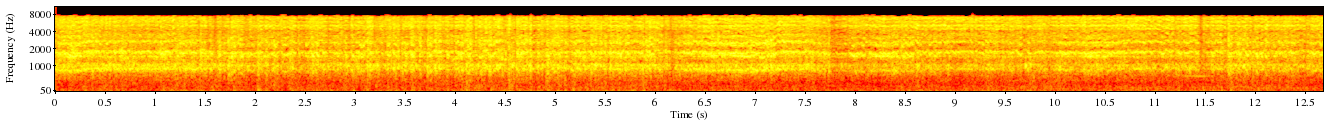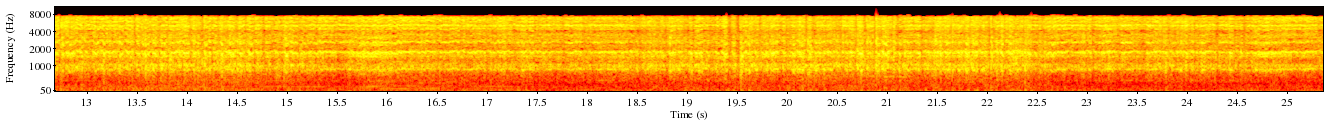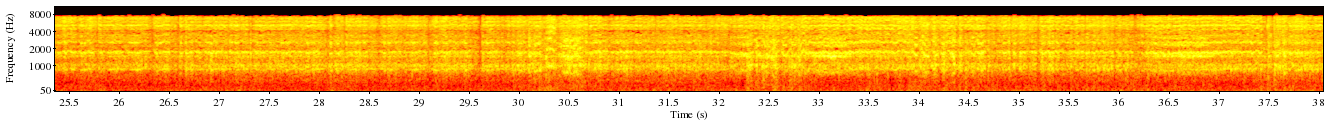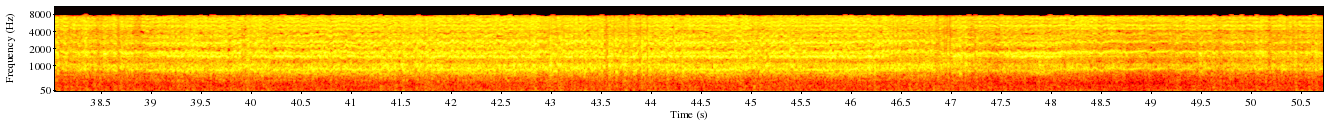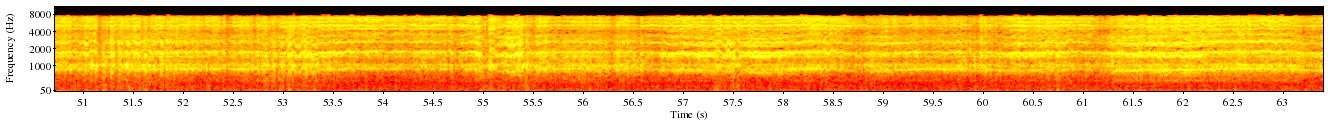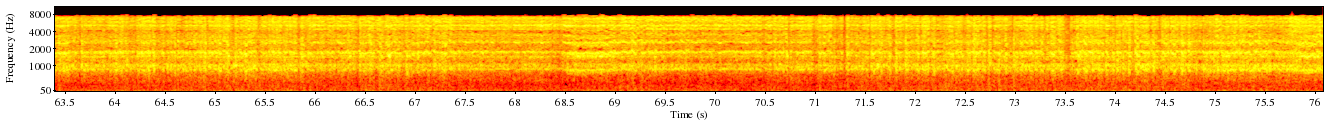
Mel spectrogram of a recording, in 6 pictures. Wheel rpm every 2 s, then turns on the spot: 220, 230, 230, 220, 220, 220, 230, 230, 230, 230, 230, 230, 230, 230, 230, 230, 220, 230, 230, 230, 210, 210, 210, 220, 230, 230, 230, 230, 220, 220, 220, 230, 230, 230, 230, 230, 230, 230.
none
